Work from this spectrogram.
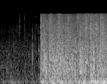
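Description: Automatic gunfire on Ashika Island in Call of Duty breaks out abruptly after a quiet moment, then continues as a loud, dense rattle of rapid shots to the end.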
